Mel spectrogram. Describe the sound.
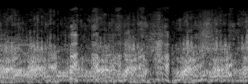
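A dog barking from a home alarm: loud, continuous rough barks with growling that fill the whole clip.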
